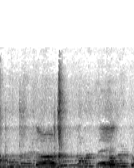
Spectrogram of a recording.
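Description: Young children's high voices reading a tongue twister aloud, drawn out and sing-song. There is a short sharp click about a second in.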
